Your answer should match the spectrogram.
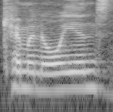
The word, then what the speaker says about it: Kaminoans: when they first did it, I think that the Kaminoans, I said that right this time. The Kaminoans, I think of David and I think of how he says it, and he's like, "You're saying it wrong.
